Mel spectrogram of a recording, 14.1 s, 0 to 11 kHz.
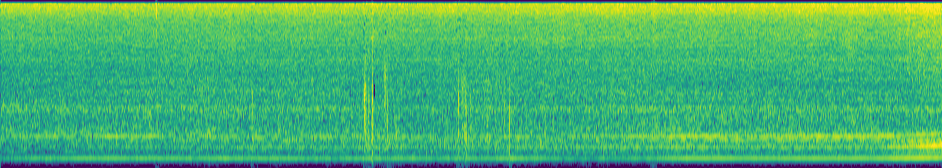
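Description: Honda PCX150 scooter's single-cylinder engine running at a steady cruise under a haze of wind and road noise, with a few sharp knocks about five to seven seconds in. Near the end the engine note rises and grows louder as the scooter accelerates.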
